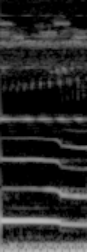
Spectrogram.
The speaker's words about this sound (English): So both of you hear the sounds of wolves howling.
